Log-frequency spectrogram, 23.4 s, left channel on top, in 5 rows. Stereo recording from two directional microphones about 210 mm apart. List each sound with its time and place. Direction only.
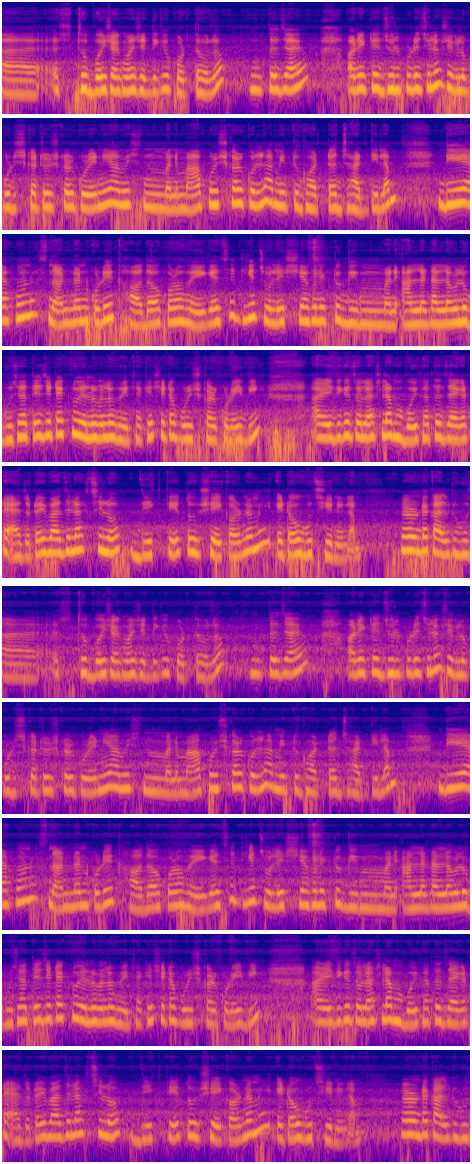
0.0 s a woman's voice: 20° left (ahead or behind)
13.1 s a woman's voice: 25° left (ahead or behind)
